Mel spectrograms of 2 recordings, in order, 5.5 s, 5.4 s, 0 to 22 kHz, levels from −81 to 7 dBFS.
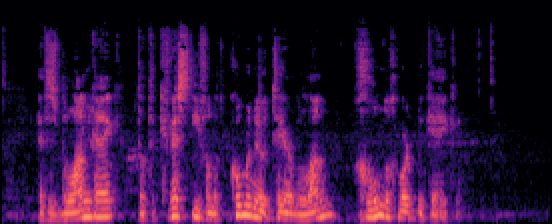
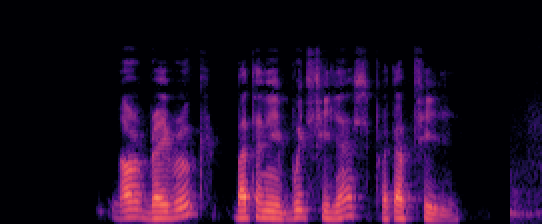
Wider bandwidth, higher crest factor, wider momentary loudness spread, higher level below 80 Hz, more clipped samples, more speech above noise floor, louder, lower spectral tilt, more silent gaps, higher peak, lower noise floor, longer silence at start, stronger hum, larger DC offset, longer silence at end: first, 13.5 kHz vs 9.4 kHz; about the same, 16 dB vs 20 dB; about the same, 12 LU vs 11 LU; about the same, -58 dBFS vs -62 dBFS; neither; second, 40 dB vs over 66 dB; first, -20 LUFS vs -25 LUFS; about the same, -5.5 dB/octave vs -6.5 dB/octave; neither; about the same, -4 dBFS vs -6 dBFS; second, -59 dBFS vs under -90 dBFS; second, 0.4 s vs 1.15 s; neither; neither; first, 1 s vs 0.25 s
